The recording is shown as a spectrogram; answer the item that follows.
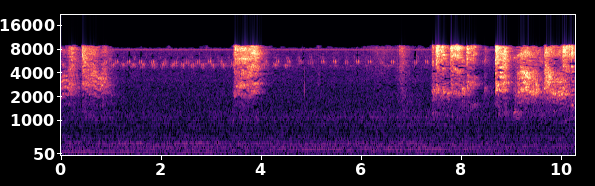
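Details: Wild Australian flying foxes, fruit bats, around a home: harsh raspy screeches in loud bursts near the start, after three seconds, and in a squabbling run over the last three seconds, with a faint steady high insect-like trill throughout.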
